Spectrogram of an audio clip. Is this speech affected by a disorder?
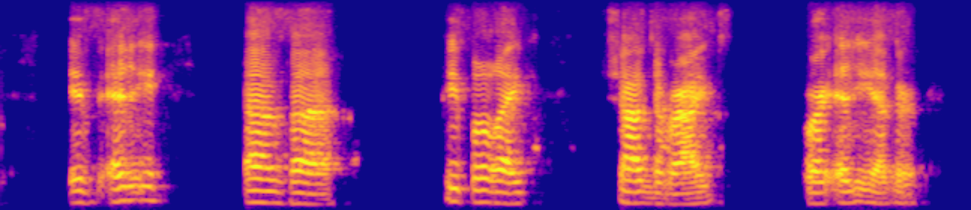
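Yes: muscular dystrophy; multiple surgeries.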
